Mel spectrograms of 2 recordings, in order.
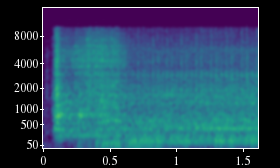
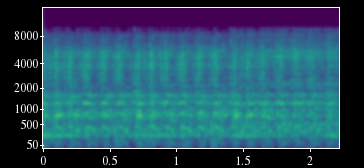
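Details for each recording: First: Engine with Kettering ignition after timing set correctly and vacuum advance reconnected: catches almost immediately and settles into steady run without stumbling; clean start with correct ignition timing. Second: Engine with Kettering points ignition, distributor being rotated via 9/16 bolt during timing adjustment: idle lumpy and uneven, then rises and hunts as distributor turns; ignition timing well out of spec, target eight degrees.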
